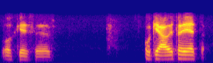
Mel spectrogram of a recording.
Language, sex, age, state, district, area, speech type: Goan Konkani, male, 18-30, Goa, Bardez, urban, conversation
